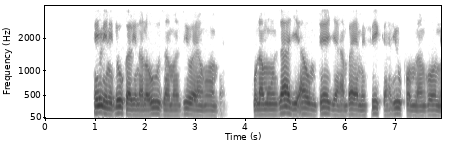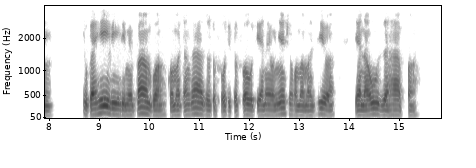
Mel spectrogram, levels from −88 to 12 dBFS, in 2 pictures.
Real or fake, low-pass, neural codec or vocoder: real; 3.6 kHz; none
